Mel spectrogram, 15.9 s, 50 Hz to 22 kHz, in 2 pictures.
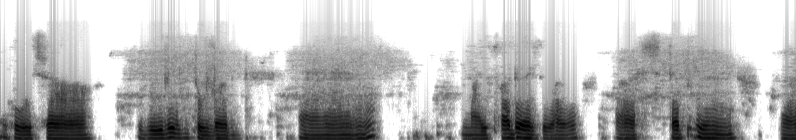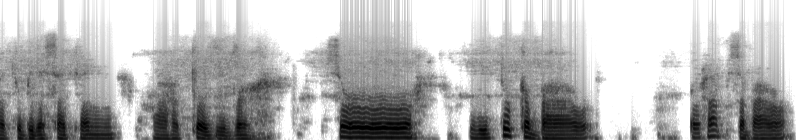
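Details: Dysarthria with tracheostomy leak speech in a man with ALS/motor neuron disease diagnosed in 2018, tracheostomised late the previous year and speaking around the tracheostomy while on a ventilator, needing suctioning between talking.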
